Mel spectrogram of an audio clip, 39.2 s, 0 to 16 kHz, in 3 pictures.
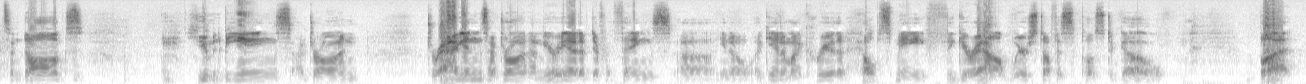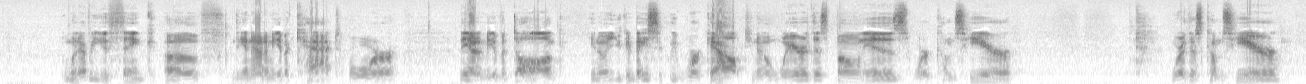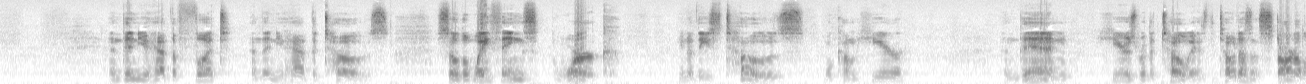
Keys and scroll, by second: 4.9 space, 8.8 space, 17.3 space, 19.1 space, 30.0 ctrl+z, 30.7 space, 33.5 space, 37.7 space, 39.1 ctrl+z.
